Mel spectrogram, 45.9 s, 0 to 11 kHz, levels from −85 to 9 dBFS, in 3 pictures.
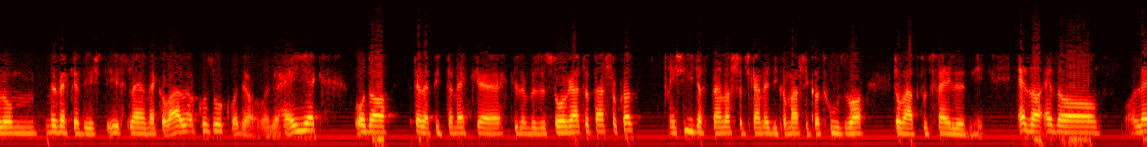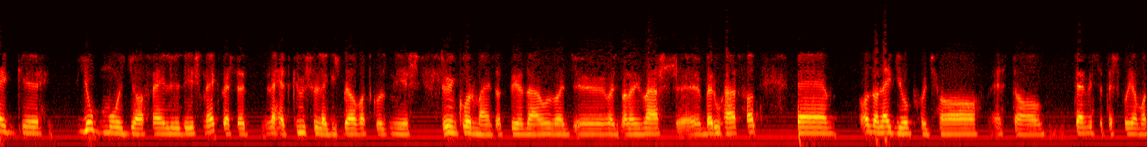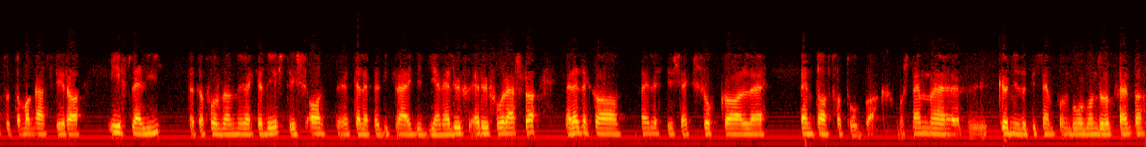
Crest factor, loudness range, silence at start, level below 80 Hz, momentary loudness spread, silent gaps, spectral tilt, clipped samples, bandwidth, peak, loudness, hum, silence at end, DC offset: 14 dB; 2 LU; 0 s; -58 dBFS; 10 LU; none; -8.5 dB/octave; under 0.1%; 5.8 kHz; -12 dBFS; -28 LUFS; 50 Hz at -55 dBFS; 0 s; under 0.1%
